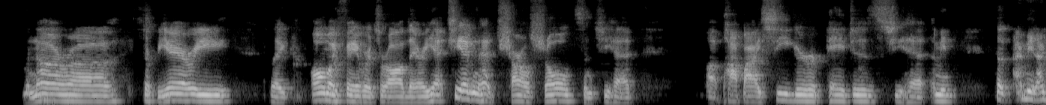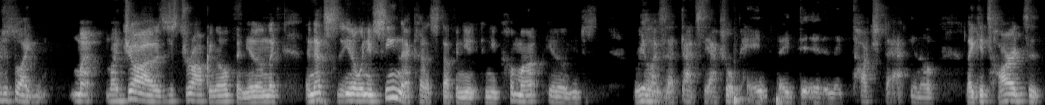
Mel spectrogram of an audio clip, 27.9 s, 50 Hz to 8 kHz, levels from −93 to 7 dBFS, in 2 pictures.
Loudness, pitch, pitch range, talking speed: -27 LUFS, 125 Hz, 110-135 Hz, 180 wpm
